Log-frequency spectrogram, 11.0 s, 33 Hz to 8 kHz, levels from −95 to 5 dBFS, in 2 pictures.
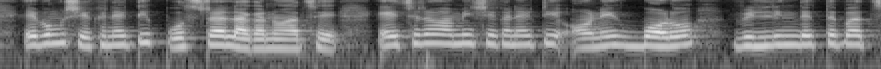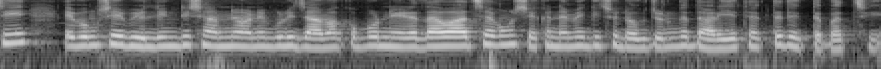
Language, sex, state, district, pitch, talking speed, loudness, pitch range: Bengali, female, West Bengal, Malda, 215 Hz, 195 wpm, -19 LUFS, 200-235 Hz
